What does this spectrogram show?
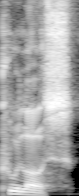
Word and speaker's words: Poulos: kid don't let him kid you people it's pronounced pulos I I I declared that in 2007 Greek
